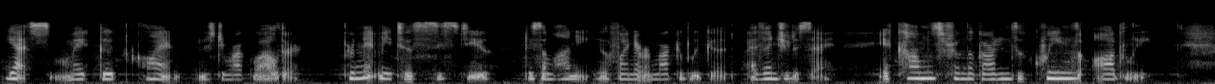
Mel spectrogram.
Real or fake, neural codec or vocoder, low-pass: fake; codec, 16 kHz, 4 kbps, X-Codec, HuBERT features, trained on balanced general audio; 7.2 kHz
